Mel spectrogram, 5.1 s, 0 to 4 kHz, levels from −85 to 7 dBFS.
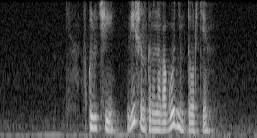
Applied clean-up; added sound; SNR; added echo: none; none; none; none.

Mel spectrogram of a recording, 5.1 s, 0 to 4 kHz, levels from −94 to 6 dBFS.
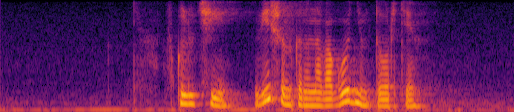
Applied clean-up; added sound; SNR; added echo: none; none; none; reverberation time 1.1 s.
